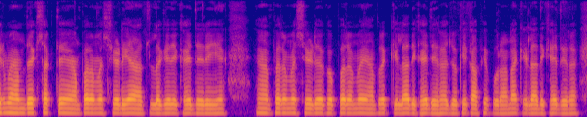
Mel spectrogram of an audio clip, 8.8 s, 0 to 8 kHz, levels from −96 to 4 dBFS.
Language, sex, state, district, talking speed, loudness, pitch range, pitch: Hindi, male, Maharashtra, Chandrapur, 260 wpm, -24 LUFS, 110-115 Hz, 115 Hz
